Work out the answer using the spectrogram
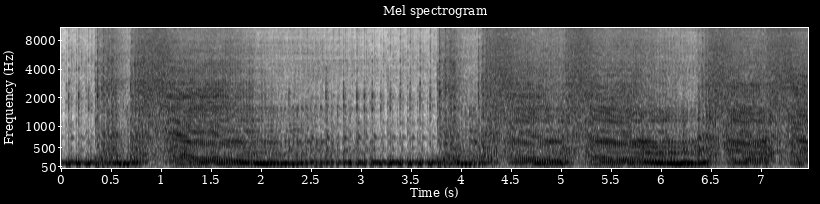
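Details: Honda CB350 basket-case twin, first start on electric start, no exhaust fitted, carbs not yet tuned; loud open-pipe twin firing evenly, revs climbing crisply and dropping back to a steady idle. Normal idle and revving.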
